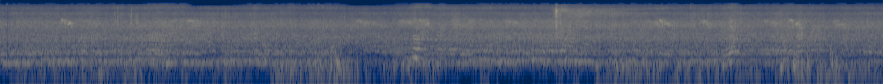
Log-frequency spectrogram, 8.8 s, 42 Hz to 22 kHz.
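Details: Honey bees in flight at a hive entrance on a sunny February day, filmed up close with a GoPro Hero 7 Black, some landing on the camera: a dense, steady droning hum with shifting tones, brief louder swells as bees pass near.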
